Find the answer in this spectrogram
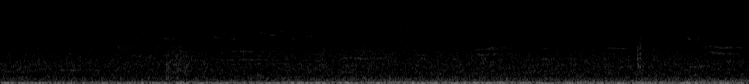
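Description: Small birds chirping, with short high calls scattered throughout, over a steady low background rumble.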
